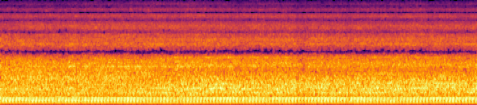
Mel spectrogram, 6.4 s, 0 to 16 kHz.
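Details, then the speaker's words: Brand-new John Deere E180 25hp lawn tractor (0.1 hours) idling after its first start on a little fresh gas: a steady, even putter at constant speed with no knocks, misses or squeals. A normal idle. "let them run for a few minutes just to make sure they're running fine. So started up perfect, which is great to see."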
